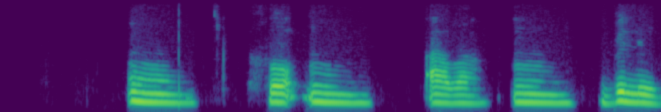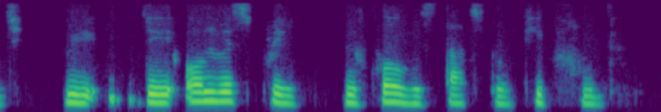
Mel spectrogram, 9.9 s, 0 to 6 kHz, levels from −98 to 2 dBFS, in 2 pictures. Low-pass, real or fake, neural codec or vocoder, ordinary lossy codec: 5.4 kHz; real; none; none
